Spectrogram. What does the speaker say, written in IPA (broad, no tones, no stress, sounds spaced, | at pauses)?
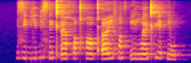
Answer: z i bʲ ø bʲ ɯ s ẽ kʼ æ̃ ħ y qʰ ɑ̃ o̯ qʼ iː f ɑ̃ t͡sʼ ĩː n w æ̃ kʼ y e̯ h ĩ w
